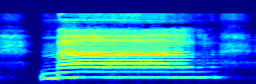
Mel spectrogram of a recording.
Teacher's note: the long vowel should not go into your nose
